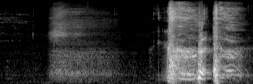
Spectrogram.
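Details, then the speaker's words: An adult with asthma coughs after laughing: a noisy snort-like breath, then a short burst of about three harsh coughs; asthmatic cough. "Excuse Excuse me. Asthma and laughing don't go well together."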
